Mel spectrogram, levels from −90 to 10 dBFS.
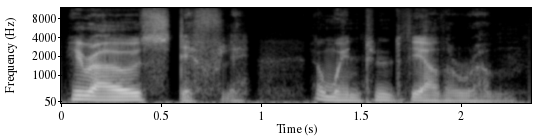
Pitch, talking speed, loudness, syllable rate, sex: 100 Hz, 230 wpm, -20 LUFS, 6.3 syllables/s, male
